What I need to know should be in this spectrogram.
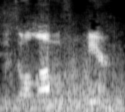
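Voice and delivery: ordinary talk

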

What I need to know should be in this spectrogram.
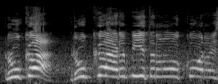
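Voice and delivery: sudden real outcry; handball appeal. Real, not acted. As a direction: yell for the handball call.

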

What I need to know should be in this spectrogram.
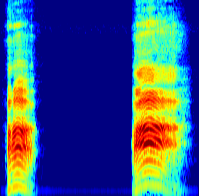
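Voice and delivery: loud shrill scream of fright; sudden loud scream; startled scream. Real, not acted.

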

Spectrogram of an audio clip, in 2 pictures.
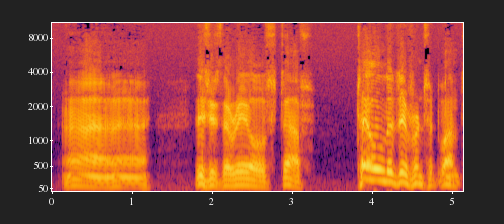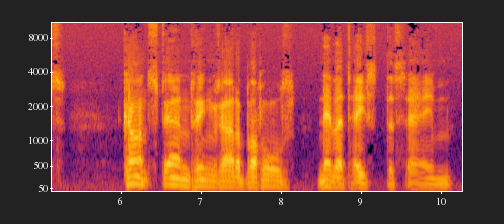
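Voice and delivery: slow, emphatic General savouring his food; satisfied General. Acted. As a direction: pronounce approval like a bluff old General. General's character voice.

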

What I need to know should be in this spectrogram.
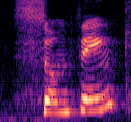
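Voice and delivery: ordinary talk, nothing marked

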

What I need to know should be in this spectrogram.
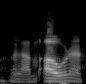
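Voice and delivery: ordinary talk, nothing marked

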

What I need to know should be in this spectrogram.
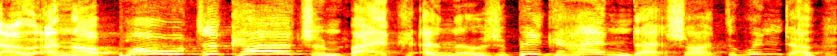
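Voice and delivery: ordinary talk, nothing marked

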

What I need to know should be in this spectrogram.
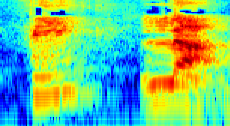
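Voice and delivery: "Fila" split into fi, la; syllable by syllable. Shown as a demonstration. Teacher counting two syllables, "Fila" broken fi... la. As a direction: pause between fi and la in "Fila". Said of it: "dos sílabas".

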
